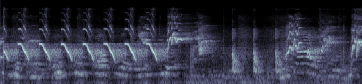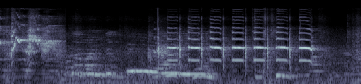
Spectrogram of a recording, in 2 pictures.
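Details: Javan myna (jalak kebo) in varied song: a rapid series of repeated chirping notes, then rasping chatter and a fast run of bright repeated whistled pips.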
